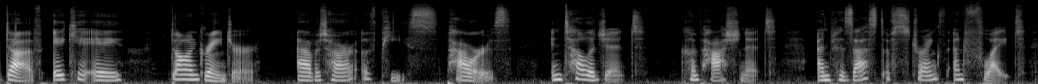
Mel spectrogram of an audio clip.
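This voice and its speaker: A woman narrating a comic book dramatically, in a measured, theatrical way. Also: mid-range voice, gravelly, dry recording. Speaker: host and reader.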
